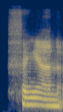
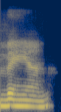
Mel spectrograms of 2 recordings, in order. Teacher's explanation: So f and v, same place, one's voiced, one's unvoiced. V, vibrates your teeth because it's a voiced sound.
